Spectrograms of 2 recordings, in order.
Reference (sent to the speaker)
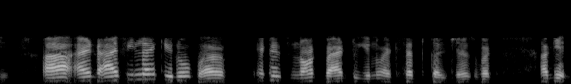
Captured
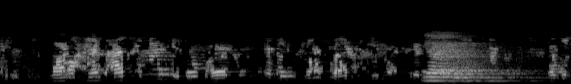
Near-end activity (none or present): present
